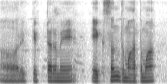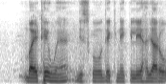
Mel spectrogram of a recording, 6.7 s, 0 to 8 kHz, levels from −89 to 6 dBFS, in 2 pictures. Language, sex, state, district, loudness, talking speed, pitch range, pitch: Hindi, male, Chhattisgarh, Rajnandgaon, -23 LUFS, 145 wpm, 115-125 Hz, 120 Hz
